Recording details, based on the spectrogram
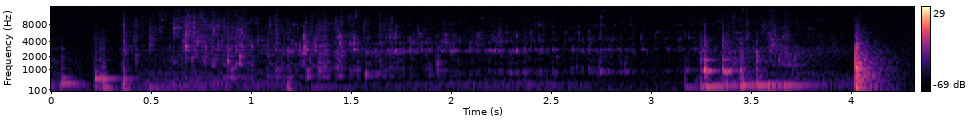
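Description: Water poured into a container, a short run of close splashes and drips with a gurgling fill and a sharper splash near the end, alone without talk.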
